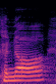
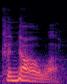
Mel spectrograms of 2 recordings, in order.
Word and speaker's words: Kanawha: She pronounces it Kanawha, and I pronounce it Kanawha.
